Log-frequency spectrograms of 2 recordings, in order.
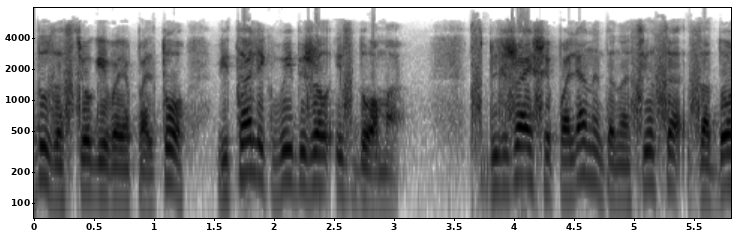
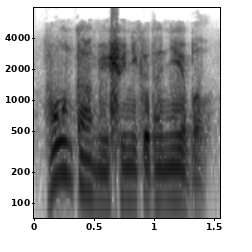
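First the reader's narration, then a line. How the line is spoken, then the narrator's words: Whisper. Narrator (Russian): прошептал он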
